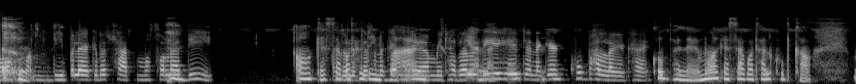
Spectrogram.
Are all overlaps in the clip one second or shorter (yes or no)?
no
